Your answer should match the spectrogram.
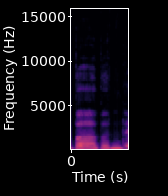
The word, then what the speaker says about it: Bourbon: Is that how you say it? Bourbon or Bourbon? It's Bourbon. – Bourbon. – I think Bourbon's the biscuit. – Bourbons are the biscuits. Oh. Bourbon is the booze.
